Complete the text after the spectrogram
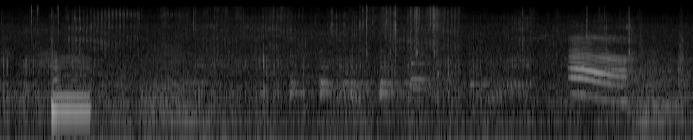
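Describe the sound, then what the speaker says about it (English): A cat in Hogwarts Legacy gives a short low purr-like rumble early on, followed later by a brief rising mewing cry, heard close over quiet game ambience and soft background sounds. "Ooh, cat."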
